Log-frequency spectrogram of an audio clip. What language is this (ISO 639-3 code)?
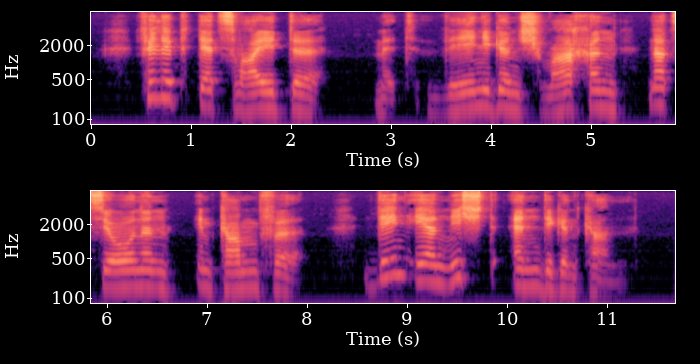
deu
